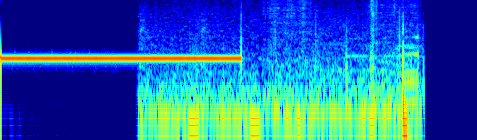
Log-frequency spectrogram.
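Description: A steady, single-pitch test-tone beep of the kind played with TV colour bars, cutting off suddenly about a second in. A hiss of TV-style static comes in just before the beep stops and runs on after it, part of a glitch transition effect.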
